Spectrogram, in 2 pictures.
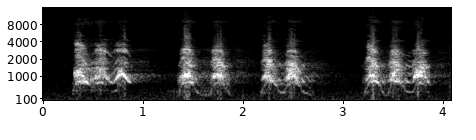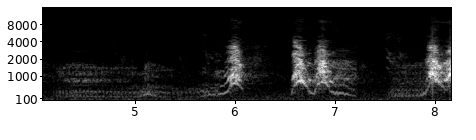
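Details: Chocolina, a five-month-old Miniature Pinscher puppy, facing off with a mature cat in Kiev, Ukraine, October 2013; bursts of two or three high, sharp yappy barks, with a softer whining pause midway.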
